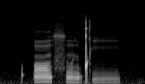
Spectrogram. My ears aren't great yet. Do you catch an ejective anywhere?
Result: yes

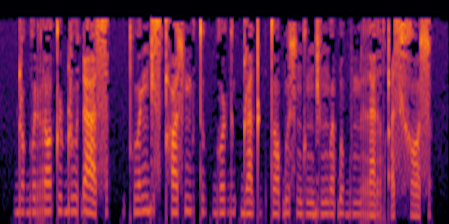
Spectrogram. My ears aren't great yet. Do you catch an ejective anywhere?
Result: yes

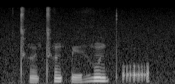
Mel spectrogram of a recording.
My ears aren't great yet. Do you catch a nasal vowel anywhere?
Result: yes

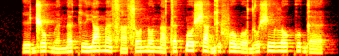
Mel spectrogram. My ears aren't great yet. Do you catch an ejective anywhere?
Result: no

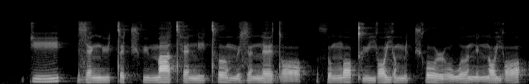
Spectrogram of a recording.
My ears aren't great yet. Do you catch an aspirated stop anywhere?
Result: yes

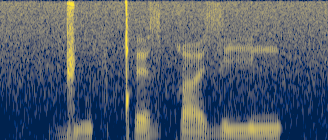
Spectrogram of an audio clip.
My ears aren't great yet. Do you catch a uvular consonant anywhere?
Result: yes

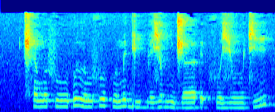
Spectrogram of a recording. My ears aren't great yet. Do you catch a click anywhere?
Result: no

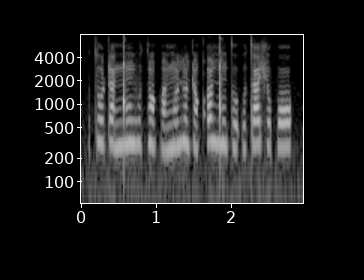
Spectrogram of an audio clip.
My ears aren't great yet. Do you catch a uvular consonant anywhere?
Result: yes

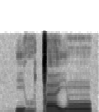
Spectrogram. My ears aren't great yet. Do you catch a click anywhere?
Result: yes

